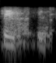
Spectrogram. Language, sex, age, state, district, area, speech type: Hindi, female, 45-60, Uttar Pradesh, Azamgarh, rural, conversation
